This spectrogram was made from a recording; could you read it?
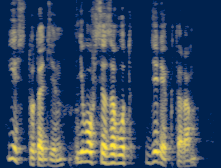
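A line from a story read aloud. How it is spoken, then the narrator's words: Plain. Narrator (Russian): ответила Джерин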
